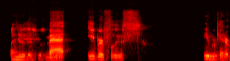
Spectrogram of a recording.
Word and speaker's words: Matt Eberflus: had to stack correct your colts defensive coordinator pronunciation i knew this was matt eberflus hebrew get it right edward everett flaus ever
